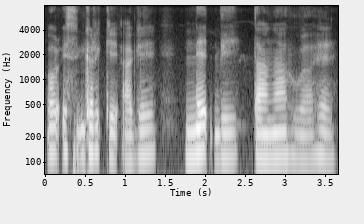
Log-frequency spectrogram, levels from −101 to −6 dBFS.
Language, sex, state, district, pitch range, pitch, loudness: Hindi, male, Arunachal Pradesh, Lower Dibang Valley, 110-130 Hz, 115 Hz, -19 LUFS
